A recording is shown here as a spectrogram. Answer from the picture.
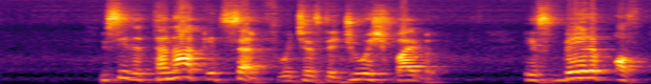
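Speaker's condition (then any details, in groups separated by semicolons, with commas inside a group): No condition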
